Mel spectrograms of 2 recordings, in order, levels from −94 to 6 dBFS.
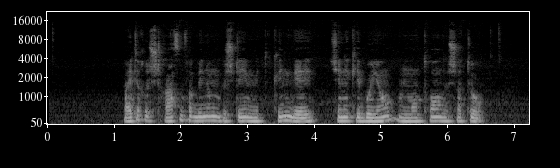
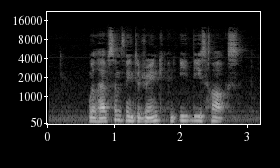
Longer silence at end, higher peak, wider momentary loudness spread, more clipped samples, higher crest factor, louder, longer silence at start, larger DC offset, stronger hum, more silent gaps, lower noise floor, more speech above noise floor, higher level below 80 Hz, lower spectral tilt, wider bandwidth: first, 0.7 s vs 0.3 s; second, -16 dBFS vs -12 dBFS; about the same, 7 LU vs 9 LU; neither; about the same, 14 dB vs 18 dB; second, -32 LUFS vs -29 LUFS; first, 1.15 s vs 0.65 s; neither; neither; neither; first, -70 dBFS vs -57 dBFS; first, 39 dB vs 28 dB; about the same, -62 dBFS vs -62 dBFS; first, -7 dB/octave vs -5.5 dB/octave; about the same, 12 kHz vs 12.5 kHz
